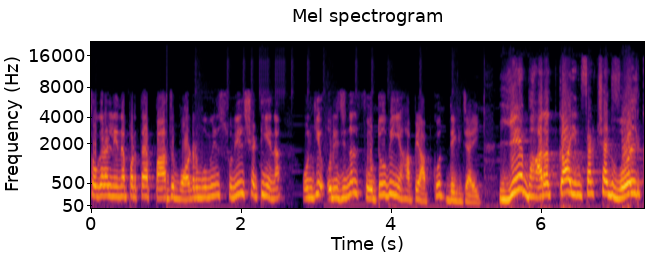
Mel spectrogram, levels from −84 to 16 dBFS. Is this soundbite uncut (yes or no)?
no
